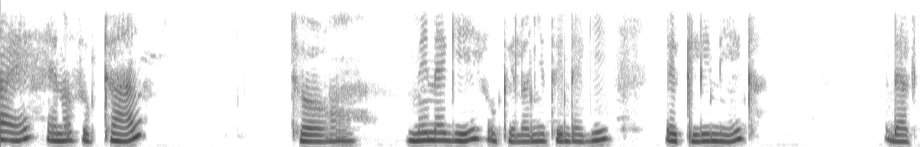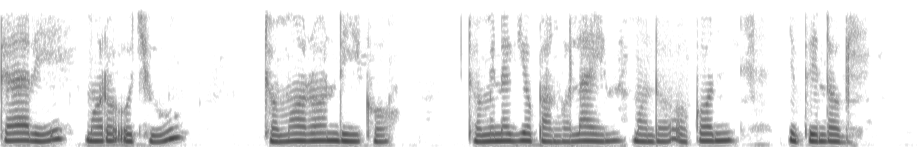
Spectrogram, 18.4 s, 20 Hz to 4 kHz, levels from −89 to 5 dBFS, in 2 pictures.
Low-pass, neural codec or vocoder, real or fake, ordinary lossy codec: 3.6 kHz; none; real; none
